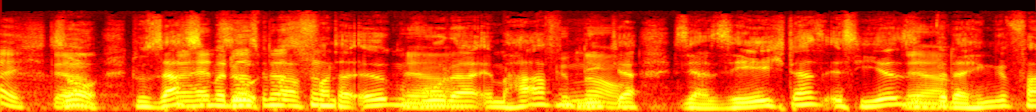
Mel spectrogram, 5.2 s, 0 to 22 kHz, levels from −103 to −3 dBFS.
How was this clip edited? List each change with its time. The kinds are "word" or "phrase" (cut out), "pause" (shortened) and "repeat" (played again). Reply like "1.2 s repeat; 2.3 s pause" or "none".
1.3 s phrase; 1.7 s phrase; 4.3 s word

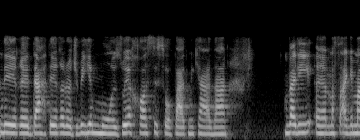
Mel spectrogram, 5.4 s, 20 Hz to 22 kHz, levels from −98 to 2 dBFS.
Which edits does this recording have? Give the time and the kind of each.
none

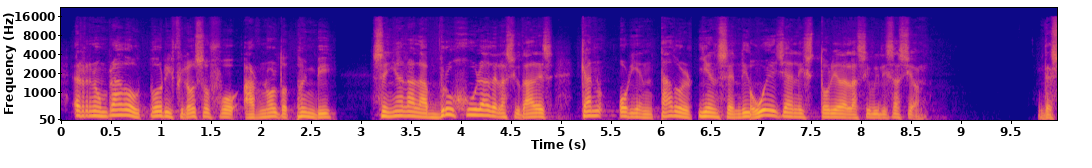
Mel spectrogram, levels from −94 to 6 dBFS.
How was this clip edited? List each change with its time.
6.3 s word; 6.9 s word

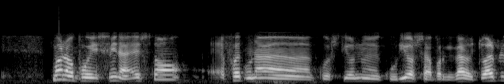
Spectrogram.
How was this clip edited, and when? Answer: 1.1 s word; 2.4 s word

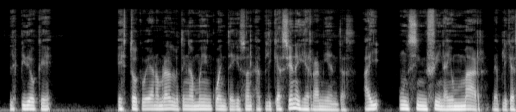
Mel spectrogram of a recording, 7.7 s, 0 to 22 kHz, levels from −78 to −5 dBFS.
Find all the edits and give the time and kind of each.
5.4 s pause

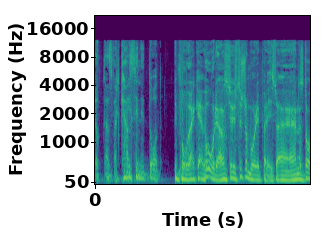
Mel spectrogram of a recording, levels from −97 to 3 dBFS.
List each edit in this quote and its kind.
2.2 s phrase

